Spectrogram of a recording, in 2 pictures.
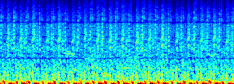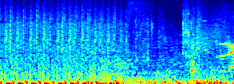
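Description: Activated gun turrets in the game Agents of Mayhem fire a dense, continuous barrage of rapid shots, loud and close throughout, fading slightly near the end.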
